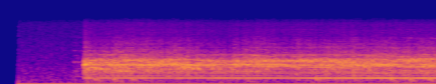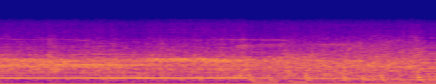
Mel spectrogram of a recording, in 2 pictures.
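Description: A car doing a burnout, starting abruptly about a second in: the engine held at steady high revs while the tyres squeal and spin. It eases off near the end.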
